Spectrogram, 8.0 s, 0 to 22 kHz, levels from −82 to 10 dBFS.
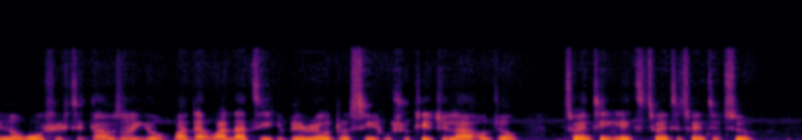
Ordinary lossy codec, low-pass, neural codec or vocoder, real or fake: none; 14.4 kHz; codec, 32 kHz, 1.9 kbps, SNAC; fake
